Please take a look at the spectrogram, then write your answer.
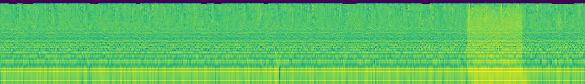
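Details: Steady electrical buzz with a dense ladder of tones, unchanged throughout ShadowPlay-recorded audio; interference hum of unknown cause, owner asking how to fix it.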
